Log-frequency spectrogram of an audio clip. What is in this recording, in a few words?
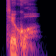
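"jie2 guo3", Mandarin Chinese; HSK; HSK4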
